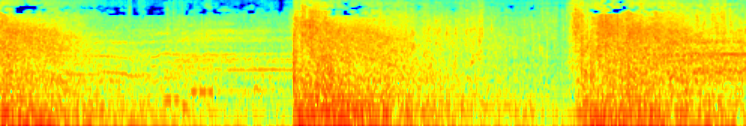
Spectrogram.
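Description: A gun fires heavy blasts that echo and ring out.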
